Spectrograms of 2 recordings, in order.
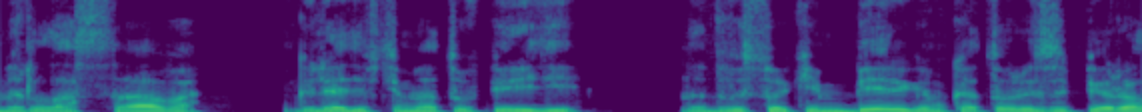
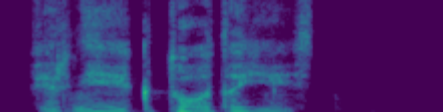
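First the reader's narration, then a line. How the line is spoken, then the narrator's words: Whisper. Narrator (Russian): шепнулась Аналея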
